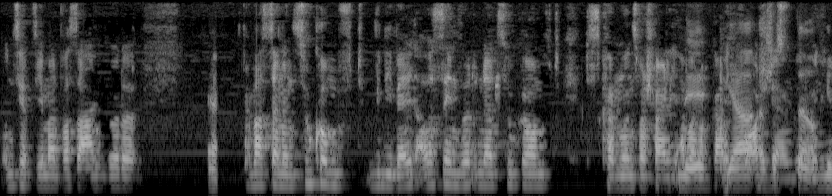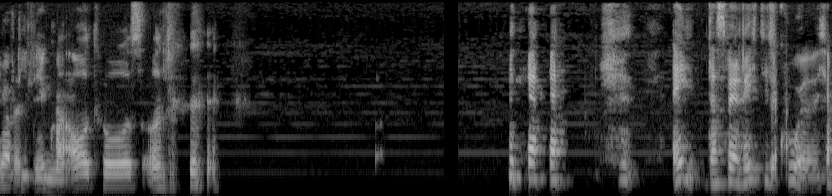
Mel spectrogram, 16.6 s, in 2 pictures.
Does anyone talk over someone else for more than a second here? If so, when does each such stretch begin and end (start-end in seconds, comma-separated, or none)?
6.8-9.0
